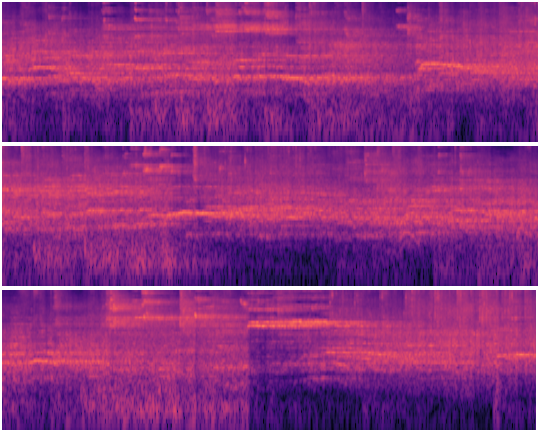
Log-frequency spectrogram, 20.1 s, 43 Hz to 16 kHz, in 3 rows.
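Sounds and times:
indistinct voices echoing: 0.0 - 18.6.

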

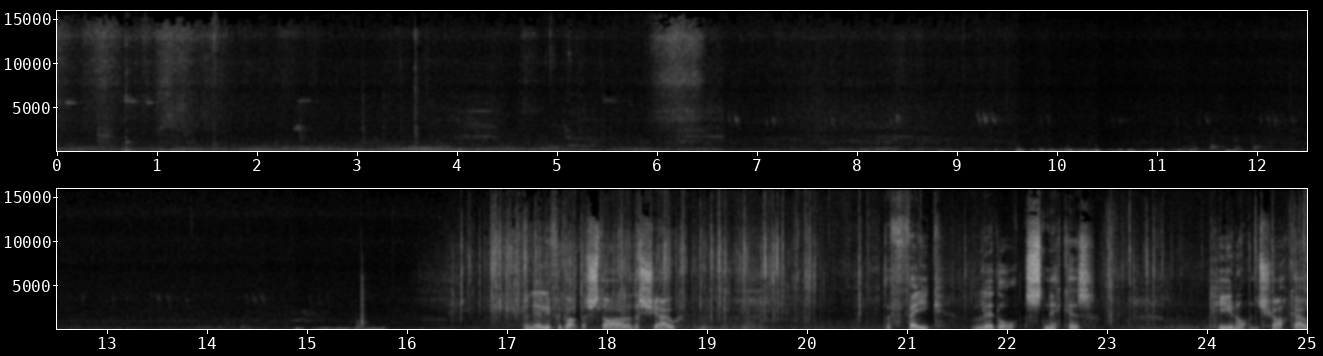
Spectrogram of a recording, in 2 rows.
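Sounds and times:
pigeon cooing: 0.0 - 9.5, 13.8 - 15.1
wind rumble on microphone: 8.3 - 20.7, 23.0 - 25.0.

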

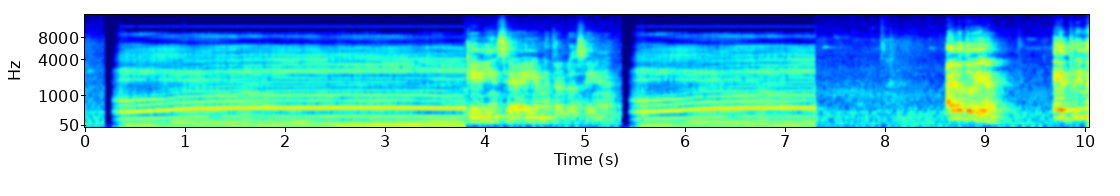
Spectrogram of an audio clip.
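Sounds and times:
low hum: 0.3 - 3.8, 5.5 - 7.4.

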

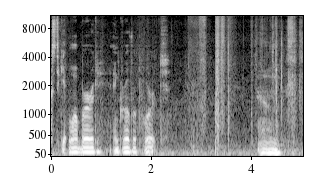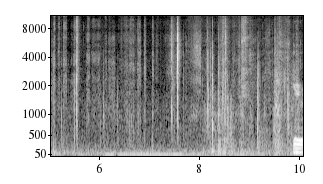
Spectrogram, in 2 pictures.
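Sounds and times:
newspaper rustling: 2.6 - 10.0
sharp paper crackle: 2.9 - 10.0.

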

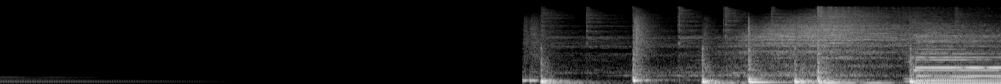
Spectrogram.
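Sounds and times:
band playing: 7.9 - 10.0.

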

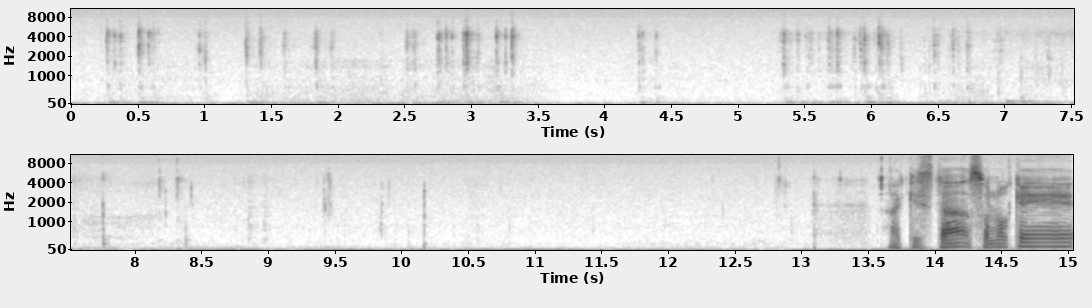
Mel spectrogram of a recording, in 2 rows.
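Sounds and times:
typing on computer keyboard: 0.2 - 3.4, 4.2 - 4.5, 5.3 - 7.0.

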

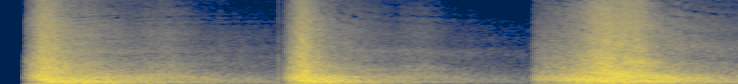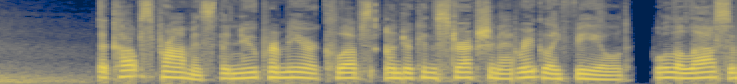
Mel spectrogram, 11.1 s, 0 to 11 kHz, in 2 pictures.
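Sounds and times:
deep whoosh effects: 0.2 - 6.2.

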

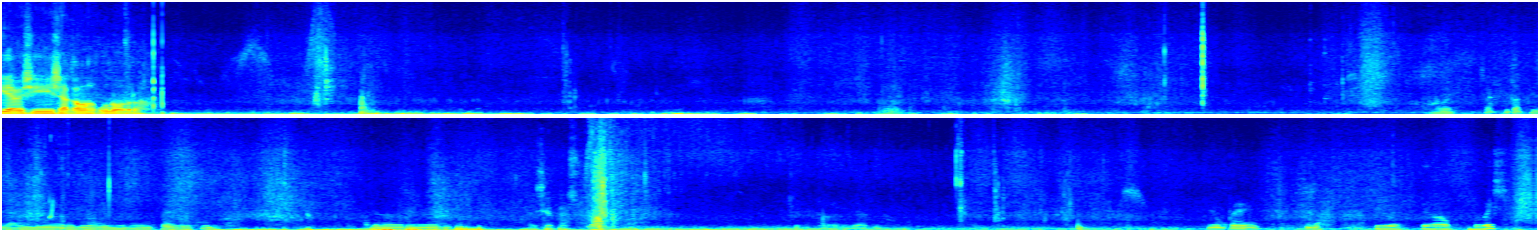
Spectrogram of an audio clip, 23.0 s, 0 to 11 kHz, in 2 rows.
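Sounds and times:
wind rumble on microphone: 0.0 - 8.6, 10.8 - 23.0.

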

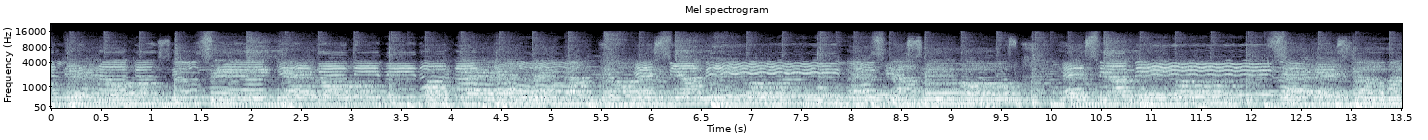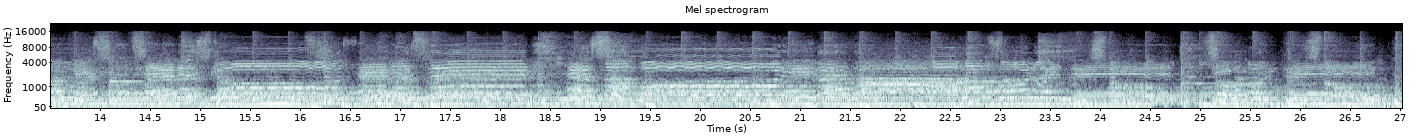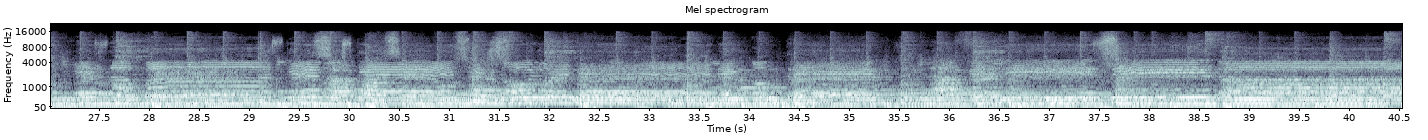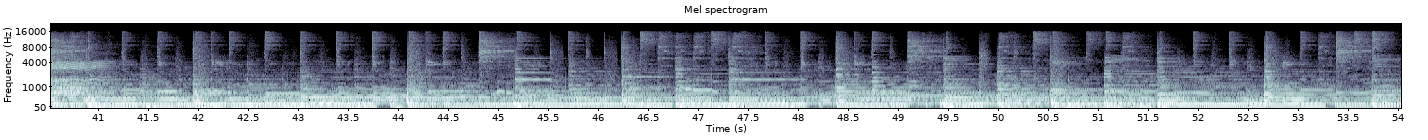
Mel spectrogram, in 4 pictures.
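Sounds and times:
choir singing: 0.0 - 42.3
live band playing: 0.0 - 54.0.

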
